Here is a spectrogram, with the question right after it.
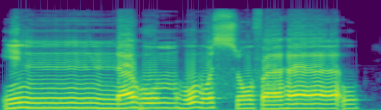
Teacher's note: Yaitu nunnya kita tahan dulu suaraannya sepanjang 2 harakat, baru dimasukkan kena sambil suara nunnya dimasukkan ke rongga hidung kita karena dia gunnah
